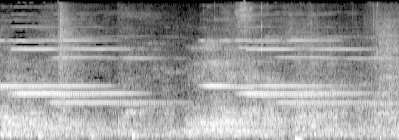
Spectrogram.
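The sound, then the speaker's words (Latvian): A parliament chamber's voting bell, rung before a vote on a draft law in its first reading, rings continuously for the whole stretch, a steady, bright electric tone with sustained high harmonics over a low murmur of background noise. “Lūdzu zvanu.”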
